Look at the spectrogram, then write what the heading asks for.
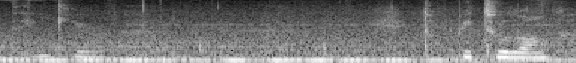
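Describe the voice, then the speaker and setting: A woman playing a gentle, grieving young woman in a video game, earnest and hesitant. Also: takes it slowly, heavy background noise, natural voice. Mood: grateful, sad. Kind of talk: video game cutscene acting. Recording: loud music behind the voice.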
